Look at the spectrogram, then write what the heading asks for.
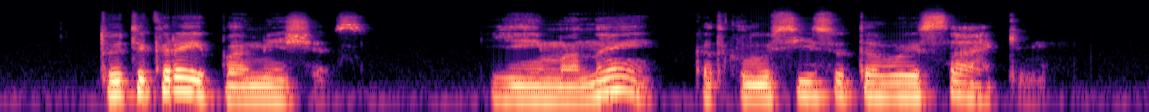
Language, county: Lithuanian, Klaipėda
